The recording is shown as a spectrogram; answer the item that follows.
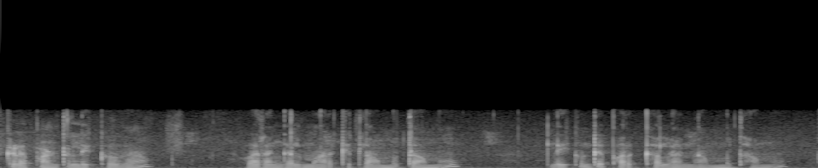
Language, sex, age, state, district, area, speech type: Telugu, female, 30-45, Telangana, Hanamkonda, rural, spontaneous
